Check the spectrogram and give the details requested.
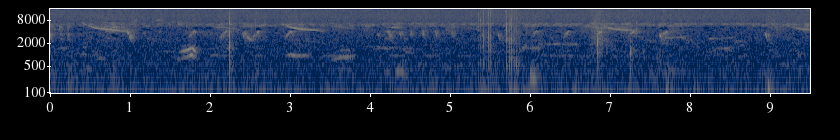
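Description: Very faint bird chirps, short calls scattered every second or so over near silence with a faint steady high hiss. There is one soft thump near the end.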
